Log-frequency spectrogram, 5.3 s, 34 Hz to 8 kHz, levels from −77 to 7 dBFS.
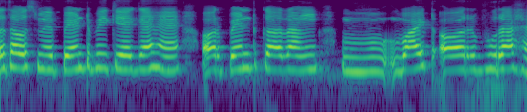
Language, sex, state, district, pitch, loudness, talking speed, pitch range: Hindi, female, Jharkhand, Palamu, 275 Hz, -12 LUFS, 180 wpm, 265-285 Hz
